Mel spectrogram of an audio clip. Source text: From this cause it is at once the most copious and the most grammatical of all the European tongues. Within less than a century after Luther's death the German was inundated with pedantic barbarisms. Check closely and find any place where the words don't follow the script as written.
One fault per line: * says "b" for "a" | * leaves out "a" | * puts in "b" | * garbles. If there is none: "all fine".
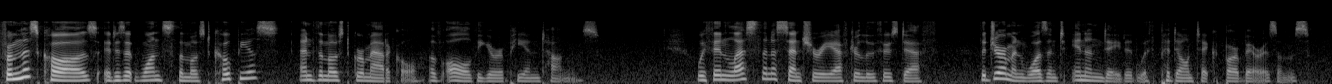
* says "wasn't" for "was"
